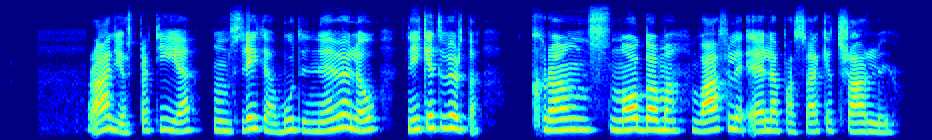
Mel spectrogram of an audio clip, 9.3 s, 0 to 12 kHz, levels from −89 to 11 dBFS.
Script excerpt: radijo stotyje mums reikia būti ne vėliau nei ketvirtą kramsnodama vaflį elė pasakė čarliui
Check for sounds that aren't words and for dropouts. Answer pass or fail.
pass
